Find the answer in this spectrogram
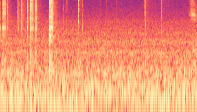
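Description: Fingernails clicking and scraping on a gold metal bronzer compact as it is worked open: a quick cluster of sharp clicks at first, then a few single clicks.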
